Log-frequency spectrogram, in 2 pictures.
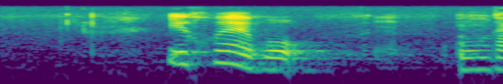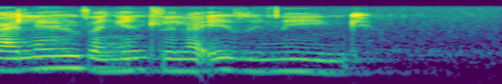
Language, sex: South Ndebele, female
